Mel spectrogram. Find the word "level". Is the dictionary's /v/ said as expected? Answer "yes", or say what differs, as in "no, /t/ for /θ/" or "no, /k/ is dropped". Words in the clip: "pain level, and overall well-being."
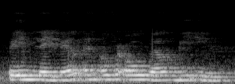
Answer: no, /b/ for /v/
